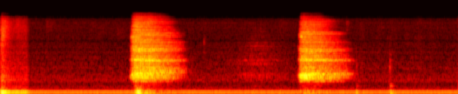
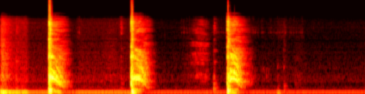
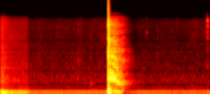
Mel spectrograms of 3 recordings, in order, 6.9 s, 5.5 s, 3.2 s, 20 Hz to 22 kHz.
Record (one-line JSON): {"exhalation_length": "6.9 s", "exhalation_amplitude": 18505, "exhalation_signal_mean_std_ratio": 0.51, "three_cough_length": "5.5 s", "three_cough_amplitude": 26028, "three_cough_signal_mean_std_ratio": 0.32, "cough_length": "3.2 s", "cough_amplitude": 26028, "cough_signal_mean_std_ratio": 0.3, "survey_phase": "beta (2021-08-13 to 2022-03-07)", "age": "65+", "gender": "Male", "wearing_mask": "No", "symptom_none": true, "smoker_status": "Ex-smoker", "respiratory_condition_asthma": false, "respiratory_condition_other": false, "recruitment_source": "REACT", "submission_delay": "2 days", "covid_test_result": "Negative", "covid_test_method": "RT-qPCR", "influenza_a_test_result": "Negative", "influenza_b_test_result": "Negative"}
